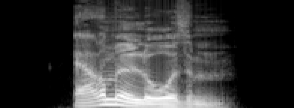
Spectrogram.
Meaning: strong dative masculine/neuter singular of ärmellos
- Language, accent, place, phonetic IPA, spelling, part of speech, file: German, Germany, Berlin, [ˈɛʁml̩loːzəm], ärmellosem, adjective, De-ärmellosem.ogg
